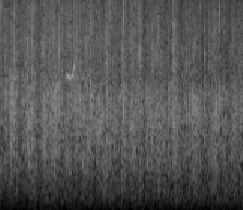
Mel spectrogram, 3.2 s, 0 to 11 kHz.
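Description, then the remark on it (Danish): An audience applauds steadily for a few seconds to vote on whether a score is a 9, a dense, even wash of many hands clapping at once with no voices standing out. “Klap, hvis I synes, det er 9'er.”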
